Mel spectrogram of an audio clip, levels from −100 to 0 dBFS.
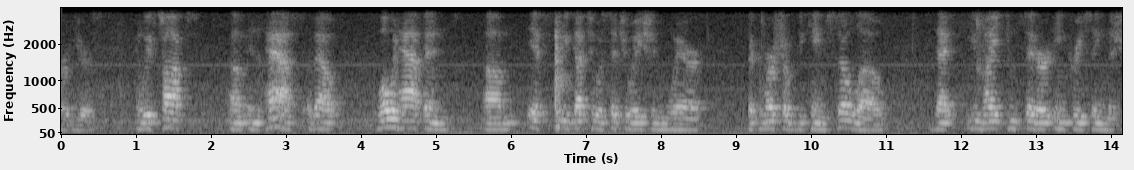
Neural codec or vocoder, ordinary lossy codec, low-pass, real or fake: none; Opus, 64 kbps; 3.6 kHz; real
